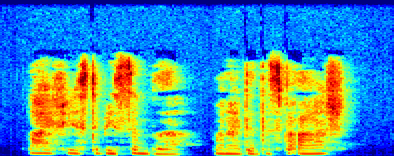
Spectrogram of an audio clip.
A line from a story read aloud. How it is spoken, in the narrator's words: August said softly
